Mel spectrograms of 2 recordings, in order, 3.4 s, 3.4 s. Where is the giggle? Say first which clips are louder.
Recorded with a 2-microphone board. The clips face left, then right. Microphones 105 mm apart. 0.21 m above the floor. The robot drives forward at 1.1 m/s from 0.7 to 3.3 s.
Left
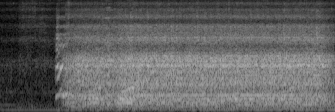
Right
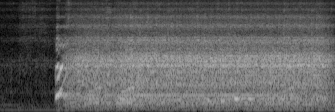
Right 2 dB; 45° right (ahead or behind), 1.2 m; by 3.3 s 15° right (ahead or behind), 3.5 m.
